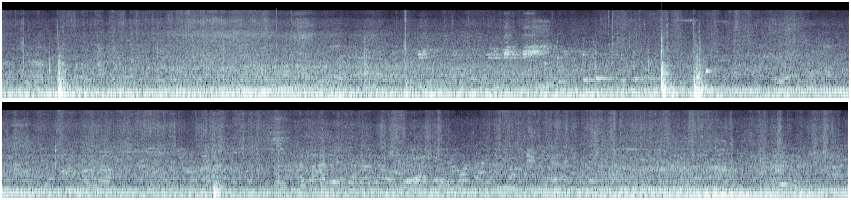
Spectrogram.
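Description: Busy street background of traffic hum and distant chatter, broken by a few sharp knocks: one just after the start, two close together around the middle, and one a few seconds later.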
